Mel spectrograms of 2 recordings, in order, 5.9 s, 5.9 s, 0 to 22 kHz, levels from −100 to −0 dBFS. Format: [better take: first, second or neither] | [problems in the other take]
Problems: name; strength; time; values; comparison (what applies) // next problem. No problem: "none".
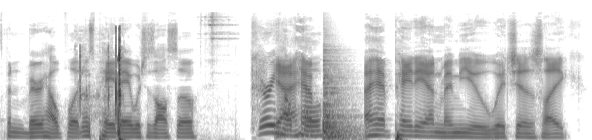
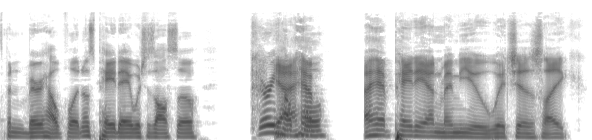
second | phone ringing; loud; at 1 s; peak 10 dB above the speech // jangling keys; faint; at 2 s; peak 15 dB below the speech // door banging; loud; at 3 s; peak 1 dB above the speech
